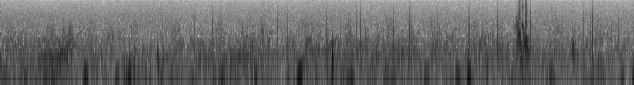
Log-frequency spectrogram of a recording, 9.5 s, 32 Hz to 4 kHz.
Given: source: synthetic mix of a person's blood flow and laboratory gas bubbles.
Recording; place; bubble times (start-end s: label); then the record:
Doppler ultrasound of blood flow; subclavian vein
3.91-3.97 s: bubbles
7.71-7.96 s: bubbles
8.56-8.63 s: bubbles
From the record:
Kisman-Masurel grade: 123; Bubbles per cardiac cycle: 1 to 2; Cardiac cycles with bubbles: 10 to 50%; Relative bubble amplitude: loud (0.450 to 0.775); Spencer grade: 2 (many but less than half of the cardiac periods contain bubble signals, singularly or in groups); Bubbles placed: anywhere in the cardiac cycle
